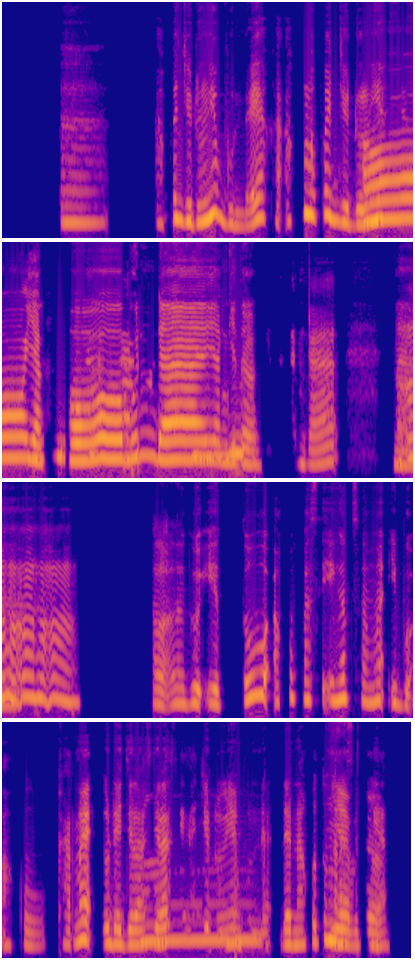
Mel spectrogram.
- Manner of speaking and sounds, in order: singing: "Oh bunda"; distorted speech; singing: "Kubuka album biru"; drawn out: "Mmm"
- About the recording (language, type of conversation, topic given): Indonesian, podcast, Apakah ada lagu yang selalu mengingatkanmu pada seseorang tertentu?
